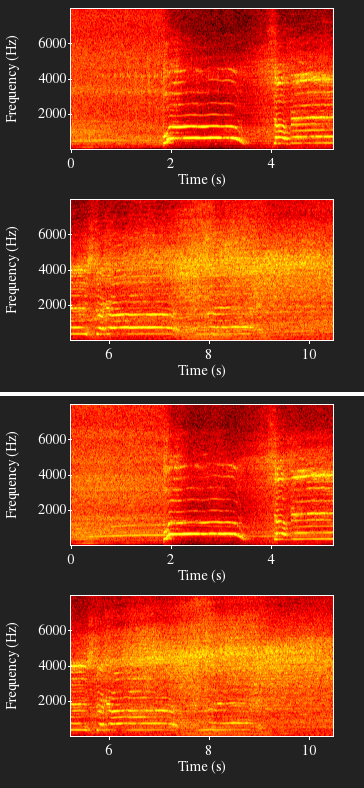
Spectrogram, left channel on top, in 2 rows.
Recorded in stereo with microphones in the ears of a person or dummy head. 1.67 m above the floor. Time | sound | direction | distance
1.8 | a shout | 25° left (ahead or behind) | 6 m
